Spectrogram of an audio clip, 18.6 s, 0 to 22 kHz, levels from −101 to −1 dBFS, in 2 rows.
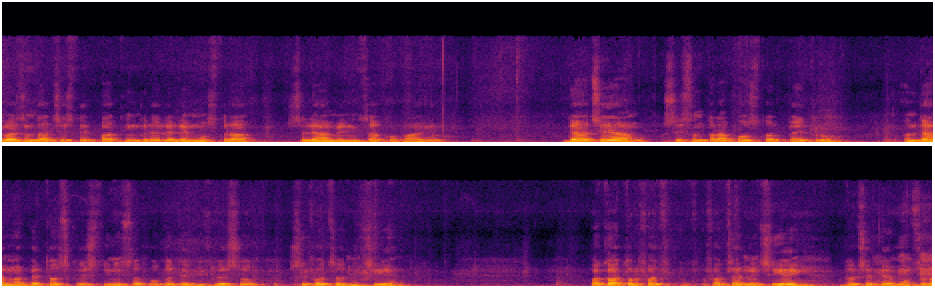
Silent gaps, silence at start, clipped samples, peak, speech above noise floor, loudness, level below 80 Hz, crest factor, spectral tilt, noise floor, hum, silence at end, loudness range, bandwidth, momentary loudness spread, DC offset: none; 0 s; under 0.1%; -10 dBFS; 29 dB; -29 LUFS; -56 dBFS; 20 dB; -8 dB/octave; -57 dBFS; none; 0 s; 3 LU; 17 kHz; 12 LU; under 0.1%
